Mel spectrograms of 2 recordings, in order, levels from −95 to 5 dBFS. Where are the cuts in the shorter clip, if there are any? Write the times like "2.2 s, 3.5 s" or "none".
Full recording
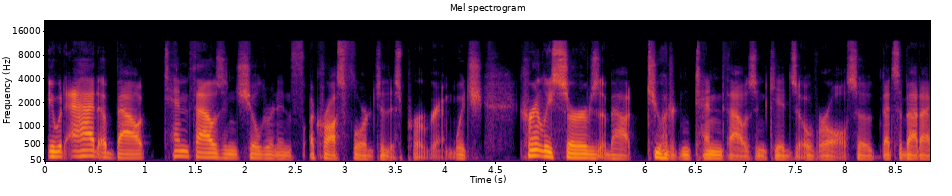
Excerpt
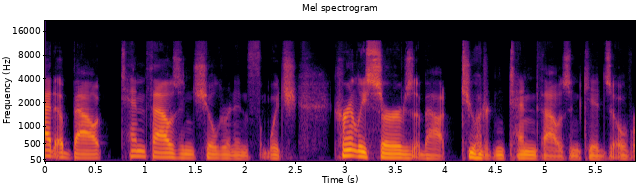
2.2 s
